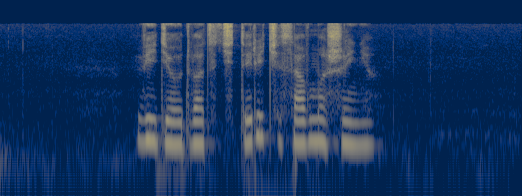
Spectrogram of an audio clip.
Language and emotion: Russian, neutral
